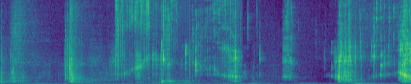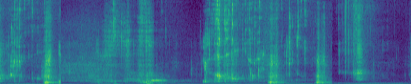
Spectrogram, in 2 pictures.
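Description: Close-miked eating sounds: biting into and chewing kielbasa sausage and grilled cheese, a series of irregular wet crunches and snaps with short pauses between bites.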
